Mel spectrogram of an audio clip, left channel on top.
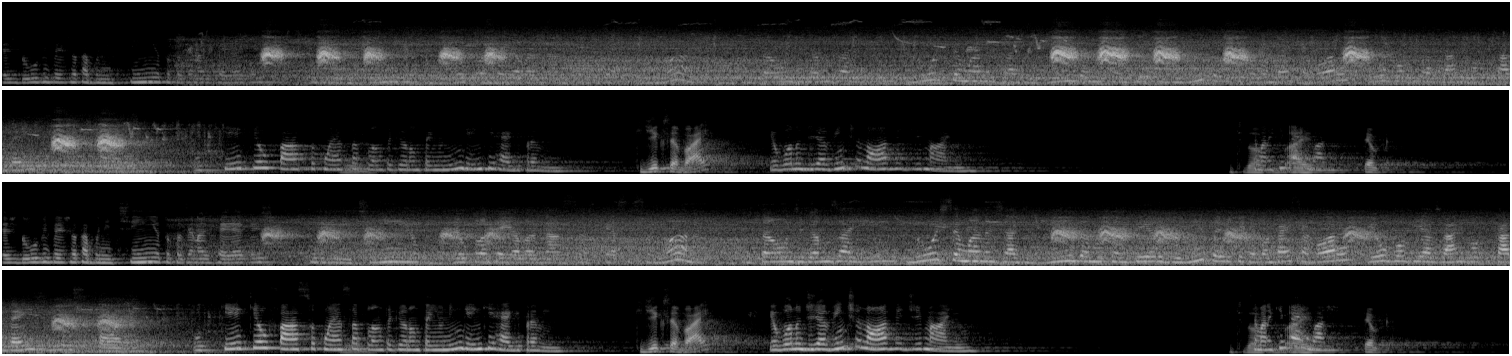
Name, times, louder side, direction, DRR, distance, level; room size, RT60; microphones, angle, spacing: voice 1, 0.0-2.7 3.1-7.1 7.4-16.5 17.0-20.7 22.8-24.9 27.6-28.5, right 7 dB, 85° right, 0.3 m, -31 dB
sound 1, 1.6-16.5, equal, 35° right, 3.1 m, -34 dB
sound 2, 1.9-2.0 2.6-2.8 3.1-5.4 5.8-5.9 6.1-6.4 7.1-7.2 7.8-7.9 8.4-8.5 8.9-11.8 12.1-17.2, left 7 dB, 30° left, 0.7 m, -26 dB
voice 2, 21.5-22.2 27.5-28.2 28.7-29.0, right 1 dB, 5° right, 0.4 m, -34 dB
19.5 x 9.0 x 7.2 m
head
